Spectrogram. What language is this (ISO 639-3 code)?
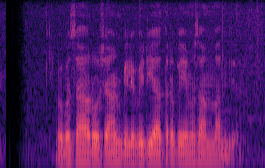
sin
